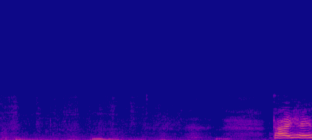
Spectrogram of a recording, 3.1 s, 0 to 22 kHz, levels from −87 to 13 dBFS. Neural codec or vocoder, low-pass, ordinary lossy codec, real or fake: codec, 16 kHz, 16 kbps, FreqCodec, larger model; 7.2 kHz; none; fake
